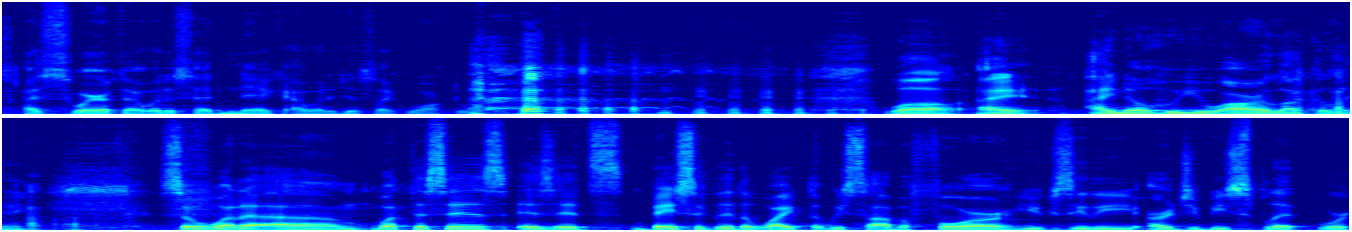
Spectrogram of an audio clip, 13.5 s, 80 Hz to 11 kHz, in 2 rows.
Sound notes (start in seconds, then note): 2.4 laughs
